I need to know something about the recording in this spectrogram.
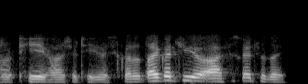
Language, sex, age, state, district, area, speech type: Kashmiri, male, 18-30, Jammu and Kashmir, Pulwama, rural, conversation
